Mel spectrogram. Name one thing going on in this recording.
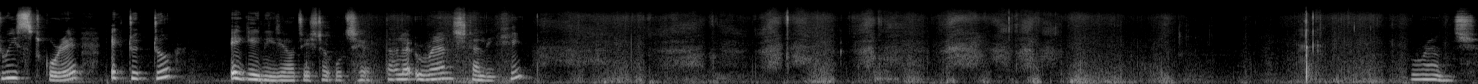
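A woman speaks clearly and calmly.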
